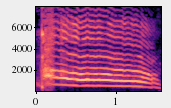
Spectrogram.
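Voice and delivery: high loud shriek; startled scream. Acted. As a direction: let out a sharp scream. Character startled by the panther.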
